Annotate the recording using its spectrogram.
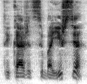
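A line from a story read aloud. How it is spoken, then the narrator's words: Mocking question. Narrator (Russian): насмешливо спросил Юлиус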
